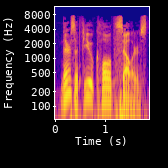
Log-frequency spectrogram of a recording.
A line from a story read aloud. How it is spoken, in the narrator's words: the woman said with a sigh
